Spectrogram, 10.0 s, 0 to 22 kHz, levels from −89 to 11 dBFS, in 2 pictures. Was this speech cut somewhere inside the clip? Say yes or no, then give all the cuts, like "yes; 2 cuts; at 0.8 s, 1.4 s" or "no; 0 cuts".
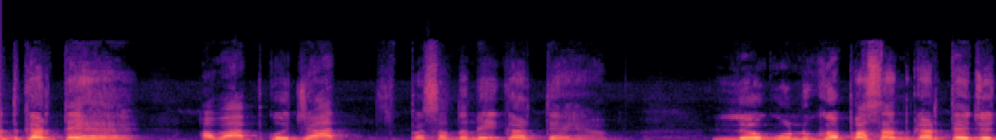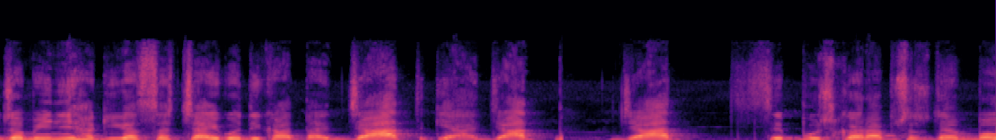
yes; 1 cut; at 7.7 s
